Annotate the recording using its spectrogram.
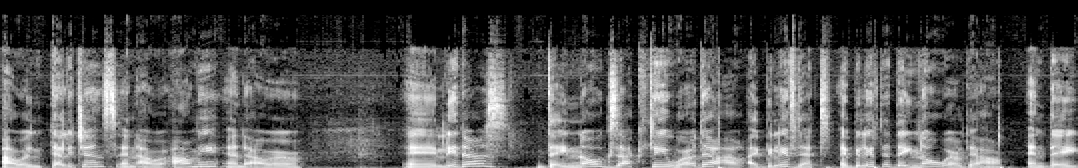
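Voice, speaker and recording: With an Israeli accent, a woman of medium pitch speaks fairly slowly, her pitch swinging very widely. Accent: Israeli Hebrew. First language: Hebrew. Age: 50s. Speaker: mother of a hostage. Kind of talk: tv news interview. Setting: tv studio. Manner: halting.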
